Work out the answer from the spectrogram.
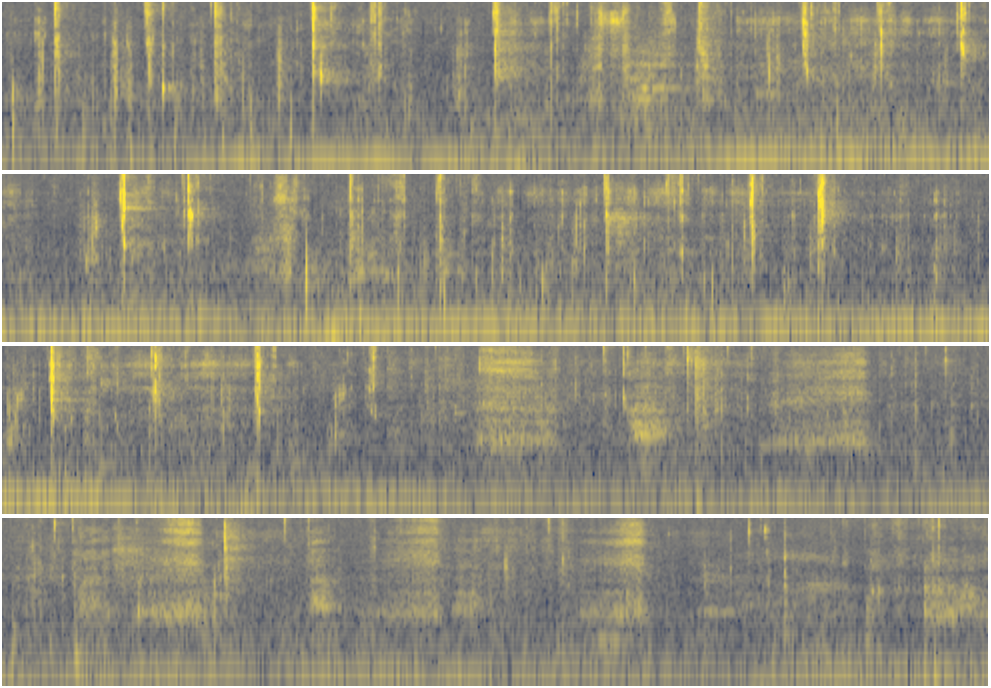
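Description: Close-up chewing and wet mouth sounds of someone eating a steamed momo dumpling, with many sharp clicks and smacks. Near the end comes a bite into a crisp lettuce-leaf wrap of spicy noodle chaat.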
